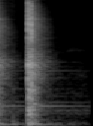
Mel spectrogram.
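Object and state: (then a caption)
Fully seated shaft seal. A hammer taps a new rubber and metal countershaft seal into a dirt bike engine (Husaberg, KTM, Husqvarna). A single sharp, bright strike rings briefly over a faint tail from the previous tap. The changed tone signals the seal is fully seated.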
